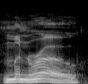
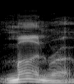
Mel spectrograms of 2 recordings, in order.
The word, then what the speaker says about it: Monroe: It's west, and most people would say Monroe. And Monroe. put the accent on the row, but in Louisiana it's Monroe.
